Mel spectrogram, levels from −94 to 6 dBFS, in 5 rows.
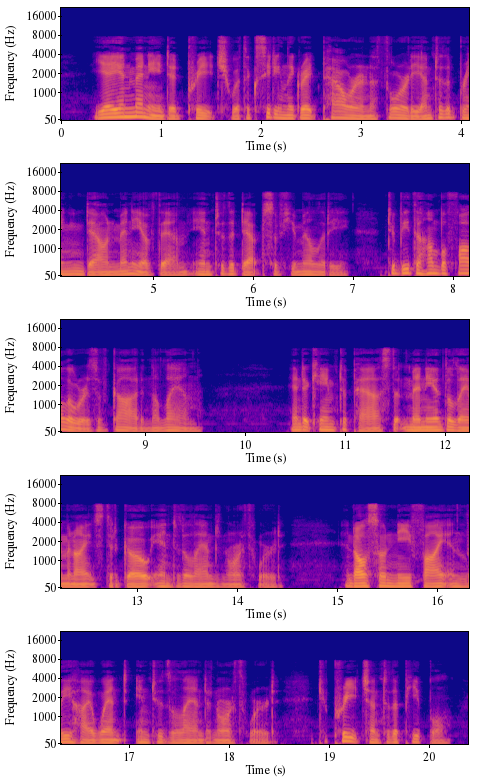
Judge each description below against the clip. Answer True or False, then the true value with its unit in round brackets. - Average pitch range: True (3.4 semitones)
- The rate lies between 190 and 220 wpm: True (195 wpm)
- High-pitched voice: False (95 Hz)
